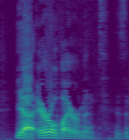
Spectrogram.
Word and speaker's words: AeroVironment: companies with you to this table today um Aro enironment Incorporated avav the ticker symbol did I pronounce that right yeah aerovironment is the name of the company I guess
